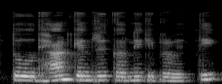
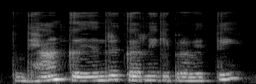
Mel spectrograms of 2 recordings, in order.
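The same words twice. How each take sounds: No difference in how they are said.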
